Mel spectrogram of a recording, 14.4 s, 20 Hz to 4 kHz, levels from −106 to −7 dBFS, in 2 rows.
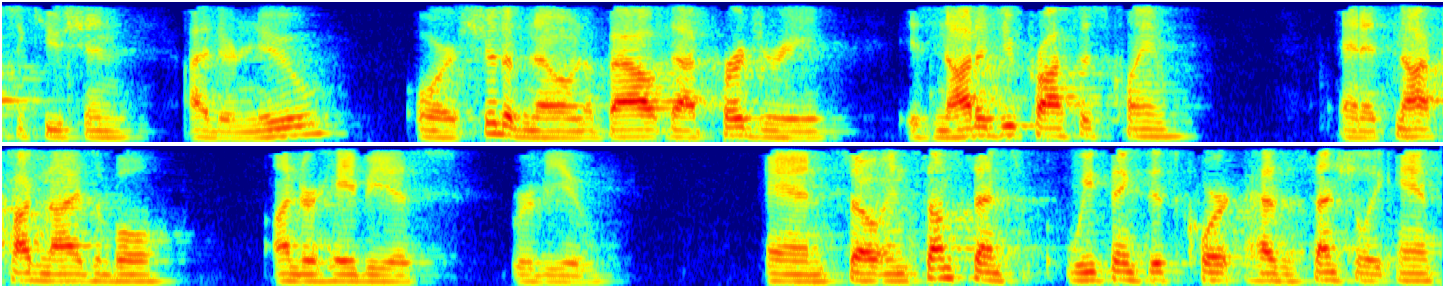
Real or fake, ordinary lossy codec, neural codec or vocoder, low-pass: real; MP3, 24 kbps; none; 3.6 kHz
